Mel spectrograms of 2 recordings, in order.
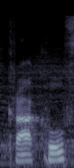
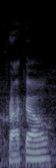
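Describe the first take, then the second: First: The final letter is said as a V sound. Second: The final letter is said as a W sound. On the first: The speaker calls it right. "W's are usually V's" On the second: The speaker calls it wrong. "this is not Krakow"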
